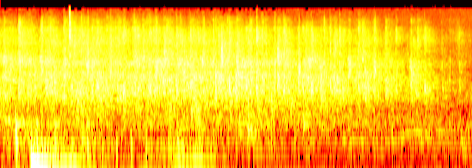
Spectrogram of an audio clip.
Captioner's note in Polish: oklaski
